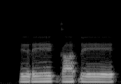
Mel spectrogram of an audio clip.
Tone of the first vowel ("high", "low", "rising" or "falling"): low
